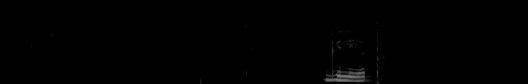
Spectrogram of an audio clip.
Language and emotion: Russian, neutral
